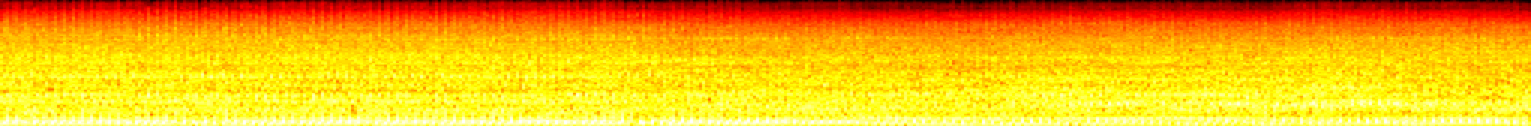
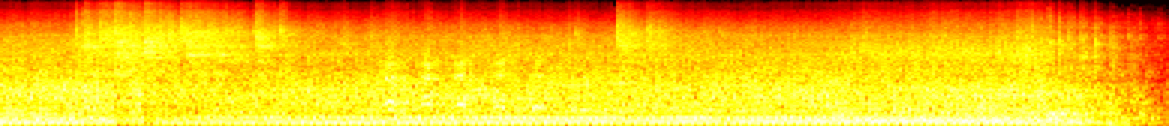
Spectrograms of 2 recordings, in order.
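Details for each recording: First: Homemade air-cooled outboard from a lawn mower engine, at low throttle: loud, uneven, lumpy putter about three to four beats a second; runs rough at low throttle, owner thinks idle may need adjusting higher. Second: Old lawn mower engine for homemade outboard, after adding fuel: steady even drone for five seconds then cuts off cleanly; runs fine though the mower deck is falling apart.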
